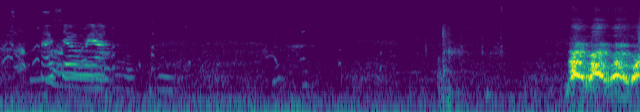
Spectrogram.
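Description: Several young puppies yip and bark in short bursts close by, with a child's and an adult's voices talking around them and a louder burst of barking near the end.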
